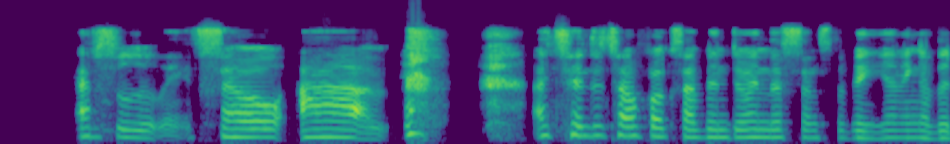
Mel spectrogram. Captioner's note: laughs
